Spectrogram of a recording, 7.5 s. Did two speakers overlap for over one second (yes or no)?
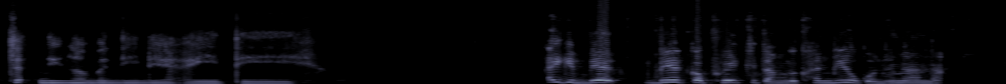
no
